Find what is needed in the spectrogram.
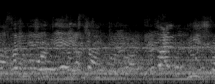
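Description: Several voices shouting and talking over one another in an agitated argument, the words indistinct, over a steady hum.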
